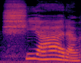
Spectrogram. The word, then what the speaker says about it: Chiara: Chiara. Mas sempre vamos escrever assim. Então, é importante lembrar que o CI não vai ser chi, não vai ser chiara, vai ser sempre ki, chiara, ok?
